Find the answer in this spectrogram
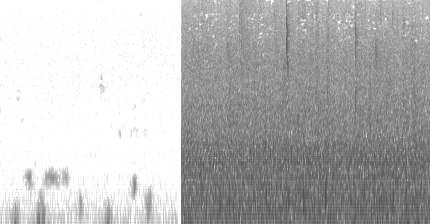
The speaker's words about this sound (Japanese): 恨めしそうに雨を見つめていた。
